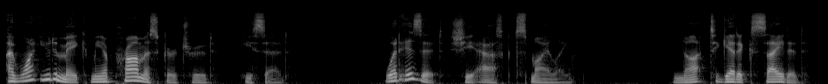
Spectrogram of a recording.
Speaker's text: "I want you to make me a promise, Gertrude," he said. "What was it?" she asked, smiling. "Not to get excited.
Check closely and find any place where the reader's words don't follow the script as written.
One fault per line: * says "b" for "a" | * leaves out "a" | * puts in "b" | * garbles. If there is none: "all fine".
* says "is" for "was"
